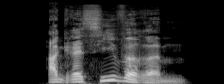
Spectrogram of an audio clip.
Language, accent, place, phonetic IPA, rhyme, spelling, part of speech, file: German, Germany, Berlin, [aɡʁɛˈsiːvəʁəm], -iːvəʁəm, aggressiverem, adjective, De-aggressiverem.ogg
- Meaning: strong dative masculine/neuter singular comparative degree of aggressiv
